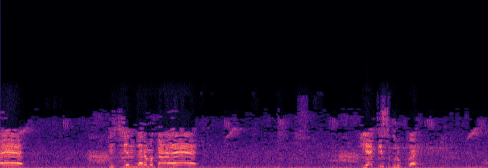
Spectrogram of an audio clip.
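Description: An elderly man speaks calmly close by, outdoors.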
